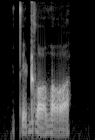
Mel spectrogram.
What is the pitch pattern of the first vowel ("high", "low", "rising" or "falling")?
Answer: high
